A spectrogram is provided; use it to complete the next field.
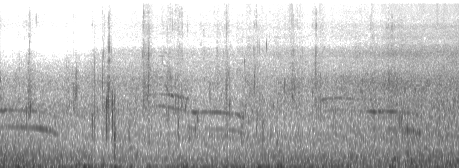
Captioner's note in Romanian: Aplauze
